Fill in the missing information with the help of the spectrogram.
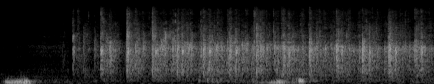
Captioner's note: audience applauds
